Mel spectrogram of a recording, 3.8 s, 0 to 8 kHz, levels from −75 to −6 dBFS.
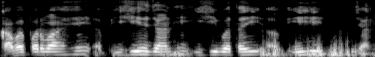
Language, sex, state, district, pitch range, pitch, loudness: Chhattisgarhi, male, Chhattisgarh, Rajnandgaon, 145-165 Hz, 155 Hz, -16 LUFS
